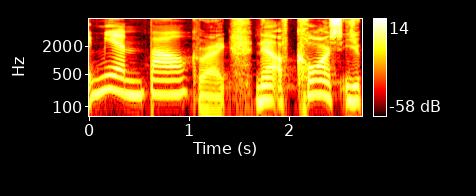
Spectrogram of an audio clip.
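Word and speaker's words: 面包: Now, in this case, it's bread, and that is 面包面包. Great. fourth and first tone Good.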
